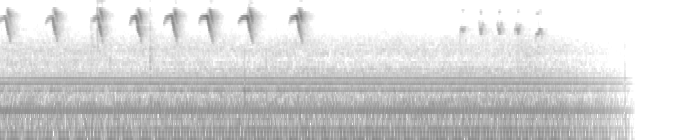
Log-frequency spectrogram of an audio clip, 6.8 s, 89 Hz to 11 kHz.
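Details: Newly hatched Silkie chicks venturing outdoors for the first time, among 24 chicks kept with 4 hens: a clear run of loud, high, downslurred peeps about three per second, then fainter distant cheeps over a constant low hum before the sound cuts out.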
